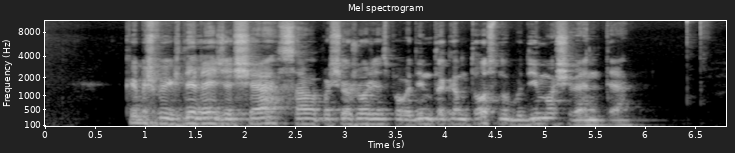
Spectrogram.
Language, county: Lithuanian, Vilnius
